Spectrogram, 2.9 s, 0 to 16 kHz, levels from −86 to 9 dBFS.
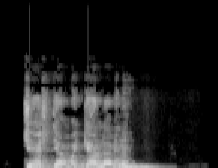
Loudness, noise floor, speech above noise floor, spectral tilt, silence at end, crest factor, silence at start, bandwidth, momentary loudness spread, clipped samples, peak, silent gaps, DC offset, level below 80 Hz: -13 LUFS; -67 dBFS; 55 dB; -4 dB/octave; 0.8 s; 14 dB; 0.3 s; 9.4 kHz; 8 LU; under 0.1%; 0 dBFS; none; under 0.1%; -58 dBFS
